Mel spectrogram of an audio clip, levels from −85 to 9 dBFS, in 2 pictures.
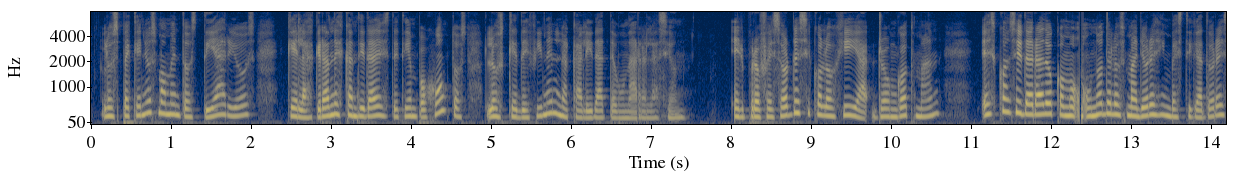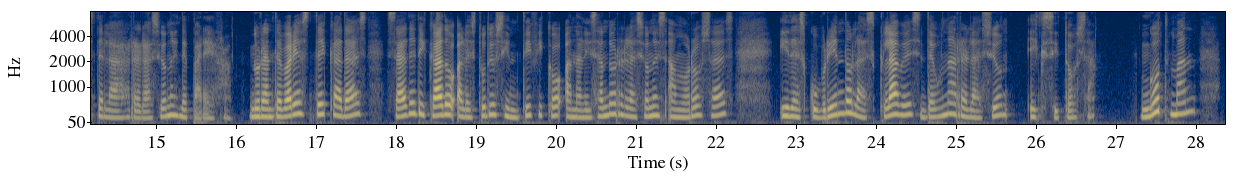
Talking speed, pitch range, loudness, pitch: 125 wpm, 205-260 Hz, -19 LUFS, 225 Hz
